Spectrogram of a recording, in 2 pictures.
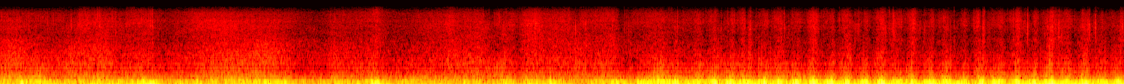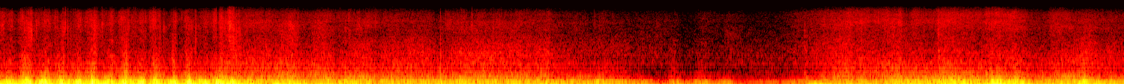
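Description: Both hands scratch and rub a fluffy grey, hand-sized synthetic-fur microphone windscreen with long nails and fingertips. The result is a dense, muffled, low rumbling rustle like wind or surf, heaviest in the middle of the clip. It dips almost to silence for a moment near the end, then resumes.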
